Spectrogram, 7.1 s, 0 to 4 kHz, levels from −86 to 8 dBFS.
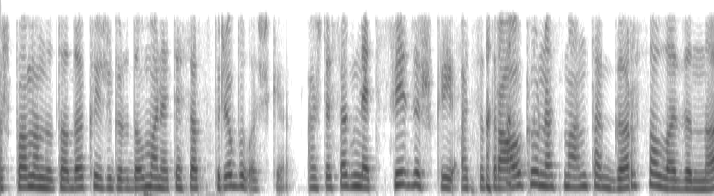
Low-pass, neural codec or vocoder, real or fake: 3.6 kHz; none; real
